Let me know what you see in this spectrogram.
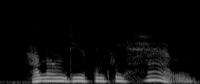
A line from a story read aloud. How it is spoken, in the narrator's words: Bob asked her gently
